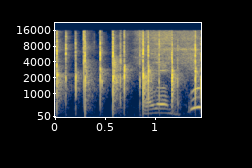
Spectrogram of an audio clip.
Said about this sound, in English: I think we need to start by giving this man a collective round of applause in the studio.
